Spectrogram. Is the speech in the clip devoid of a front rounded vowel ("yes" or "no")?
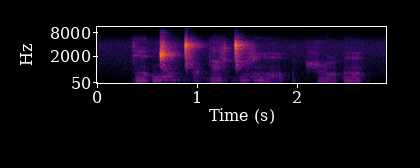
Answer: no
